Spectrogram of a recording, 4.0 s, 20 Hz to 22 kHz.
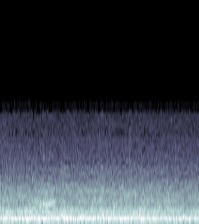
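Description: A stadium crowd roars on a big third down in NCAA 25 college football, a steady, dense wall of noise that holds loud and unbroken throughout.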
